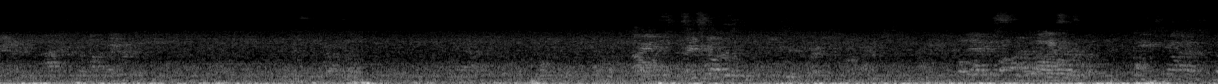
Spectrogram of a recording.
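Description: A crowd of men and women chatter in an echoing hall.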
